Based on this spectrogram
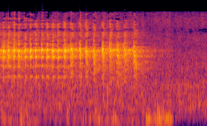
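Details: Greater green leafbird (cucak ijo) in a training track, singing in the platuk bawang style: a fast series of high, sharp, evenly pulsed notes for almost two seconds, then fading, with faint low rustling.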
